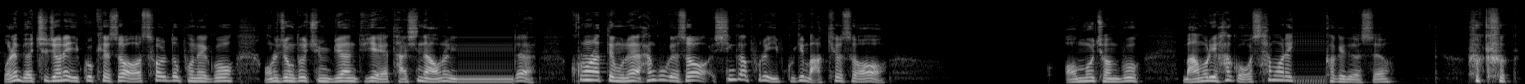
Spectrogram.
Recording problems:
audio freezing; at 4.5 s for 0.5 s, at 9.5 s for 1 s and at 13 s

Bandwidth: 14.5 kHz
